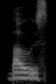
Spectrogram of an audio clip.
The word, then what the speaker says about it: Boaz: see and I'm from Bo a z how do you say that Boaz said Boaz Bose Bose we say Bose yeah in the Bible I would say I would say Boaz from that and there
